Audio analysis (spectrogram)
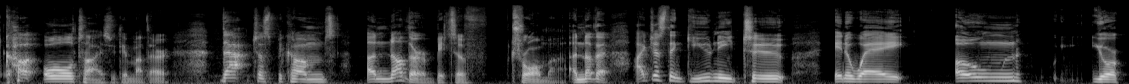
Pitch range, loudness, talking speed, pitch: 125-155 Hz, -21 LUFS, 135 wpm, 135 Hz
